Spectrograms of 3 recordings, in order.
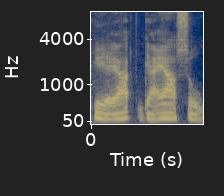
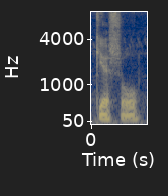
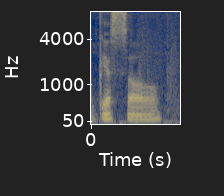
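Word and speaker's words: Gysahl: I always thought they were pronounced Gyashul greens. There's Gishul or Gisal or something. I forget what they said. But it's not Gyashul greens.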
